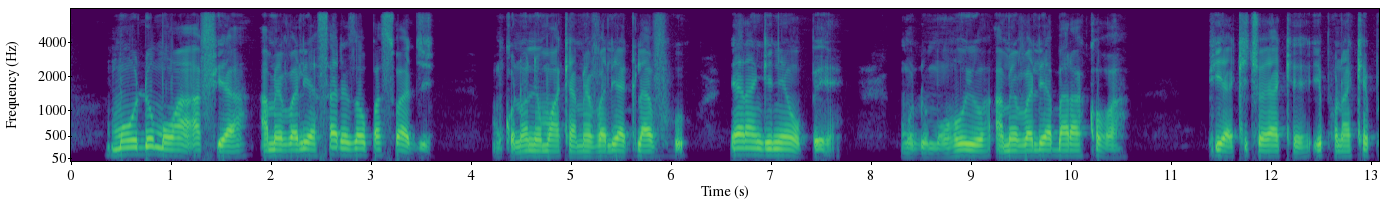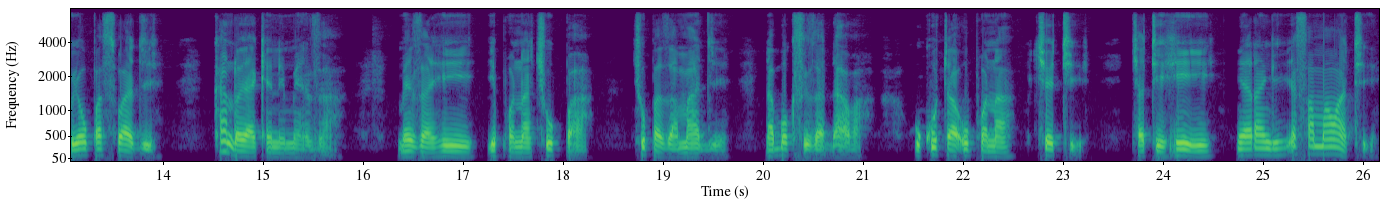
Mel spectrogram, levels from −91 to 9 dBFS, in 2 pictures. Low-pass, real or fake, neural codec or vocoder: 7.2 kHz; real; none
